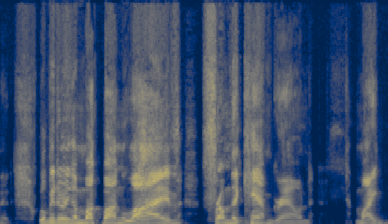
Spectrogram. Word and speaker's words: mukbang: fashion eating mukbang or it's like it's pronounced mukbang in Korea you probably couldn't tell the difference in the pronunciation but there was one mukbang literally means like eating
